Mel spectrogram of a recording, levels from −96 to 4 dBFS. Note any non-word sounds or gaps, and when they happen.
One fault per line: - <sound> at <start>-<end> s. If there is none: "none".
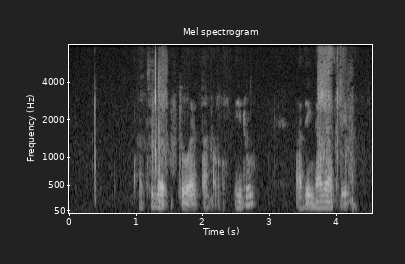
none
